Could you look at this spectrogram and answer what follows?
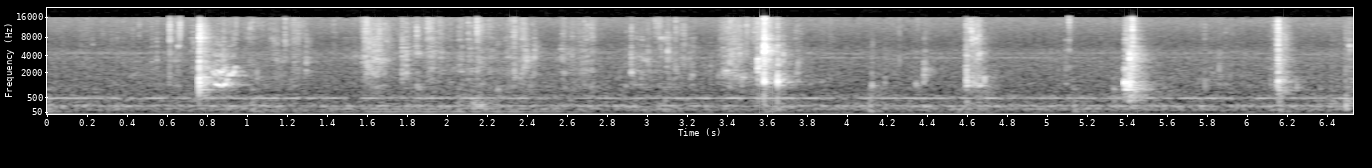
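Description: Homemade slime of toothpaste and petroleum jelly being stretched, then pressed and kneaded flat by hand, giving scattered wet squelches and pops, the loudest about three and a half and five and a half seconds in, over a faint steady hum.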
